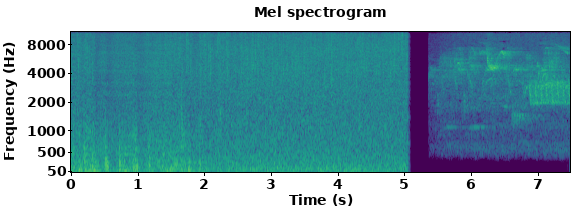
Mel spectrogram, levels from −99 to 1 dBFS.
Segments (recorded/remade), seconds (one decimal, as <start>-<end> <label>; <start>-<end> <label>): 0.0-0.4 recorded; 0.4-1.5 remade; 1.5-7.5 recorded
